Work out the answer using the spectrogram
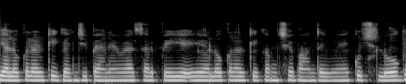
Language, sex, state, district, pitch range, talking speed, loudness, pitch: Hindi, male, Odisha, Nuapada, 185-190 Hz, 280 wpm, -17 LUFS, 190 Hz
